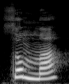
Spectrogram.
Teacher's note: حرف الثاء کی ادائیگی زبان کے سر اور اوپر والے دانتوں کے اندرونی کناروں سے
